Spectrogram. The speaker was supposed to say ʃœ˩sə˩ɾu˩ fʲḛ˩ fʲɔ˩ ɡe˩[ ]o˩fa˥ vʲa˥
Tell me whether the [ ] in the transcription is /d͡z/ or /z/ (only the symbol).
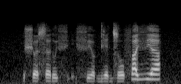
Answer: d͡z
